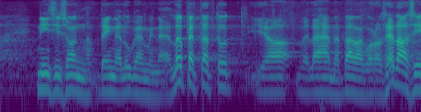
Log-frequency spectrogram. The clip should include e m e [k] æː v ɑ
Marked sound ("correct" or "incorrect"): incorrect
